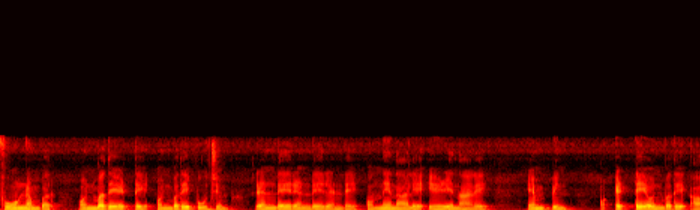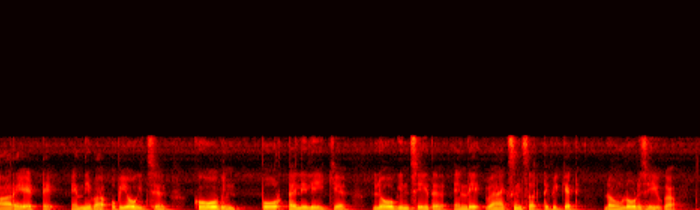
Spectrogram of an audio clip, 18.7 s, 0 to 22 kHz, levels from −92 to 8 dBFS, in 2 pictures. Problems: low volume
